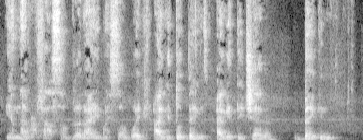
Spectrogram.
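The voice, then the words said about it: Put-on Mexican accent. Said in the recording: “I don't know why I added that accent ... Mexican reenactment”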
